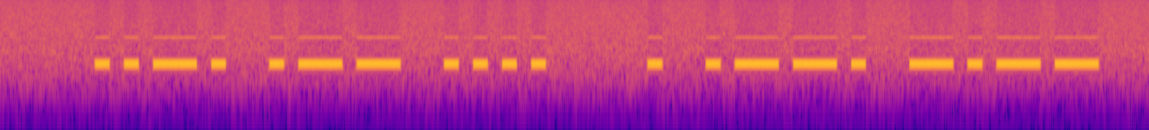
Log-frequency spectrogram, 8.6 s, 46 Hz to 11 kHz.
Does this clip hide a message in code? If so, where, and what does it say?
Yes: Morse code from 0.7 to 8.3 s, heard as a keyed tone, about 11 wpm, 760 Hz. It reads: FWH EPY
